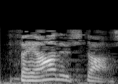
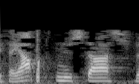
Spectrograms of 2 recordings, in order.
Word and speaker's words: Theopneustos: The Greek word here is Theopneustos, and some people do pronounce the P in that, so they would say Theopneustos, but I've always thought that sounds a little funny.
